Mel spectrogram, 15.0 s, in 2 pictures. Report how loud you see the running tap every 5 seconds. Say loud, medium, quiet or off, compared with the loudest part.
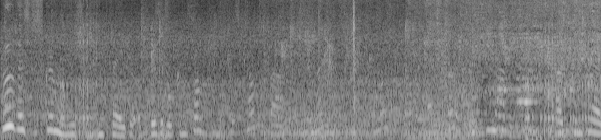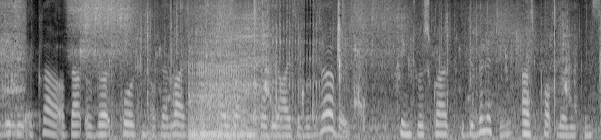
medium, loud, medium.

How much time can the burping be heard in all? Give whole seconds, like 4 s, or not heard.
3 s.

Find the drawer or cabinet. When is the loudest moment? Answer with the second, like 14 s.
10 s.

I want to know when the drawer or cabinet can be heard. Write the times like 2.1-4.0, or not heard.
3.8-4.5, 9.8-10.9.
